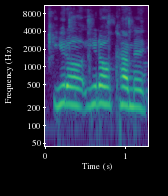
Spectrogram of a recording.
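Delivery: usual speaking voice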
